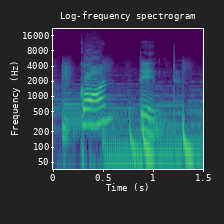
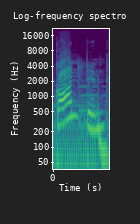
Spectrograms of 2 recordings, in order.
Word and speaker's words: content: item in your suitcase when used as a noun the stress is on the first syllable content for example the contents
